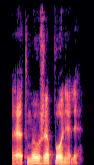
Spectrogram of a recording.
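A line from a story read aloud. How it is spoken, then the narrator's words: Snorting. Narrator (Russian): фыркнул Салазар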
